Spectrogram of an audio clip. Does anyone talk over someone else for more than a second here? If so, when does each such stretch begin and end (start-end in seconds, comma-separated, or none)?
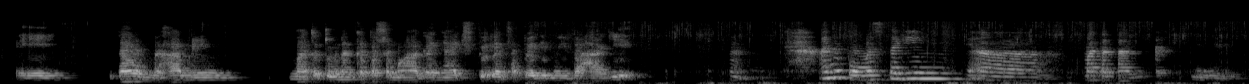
none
